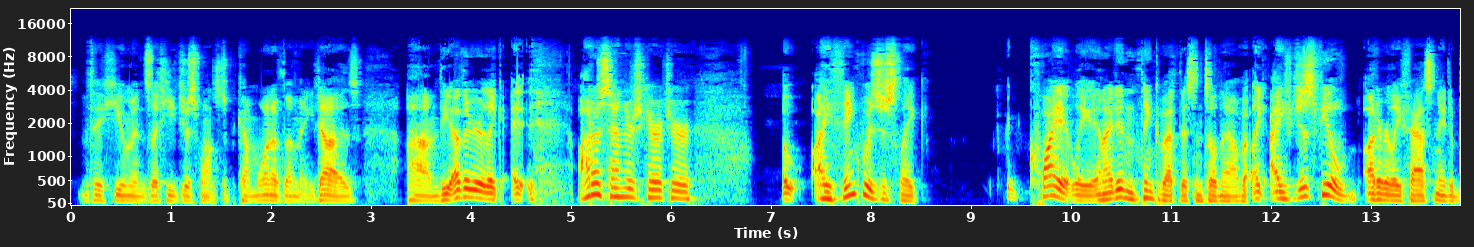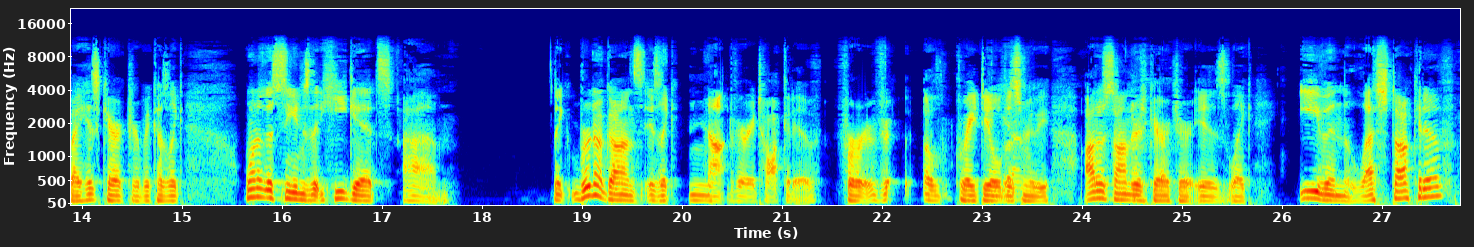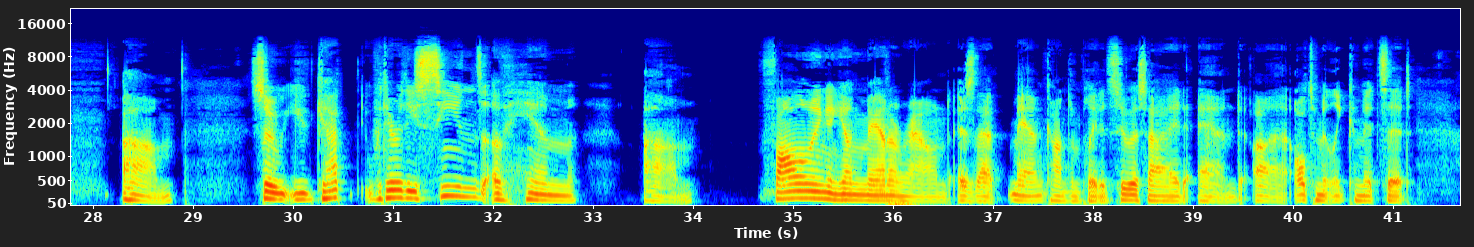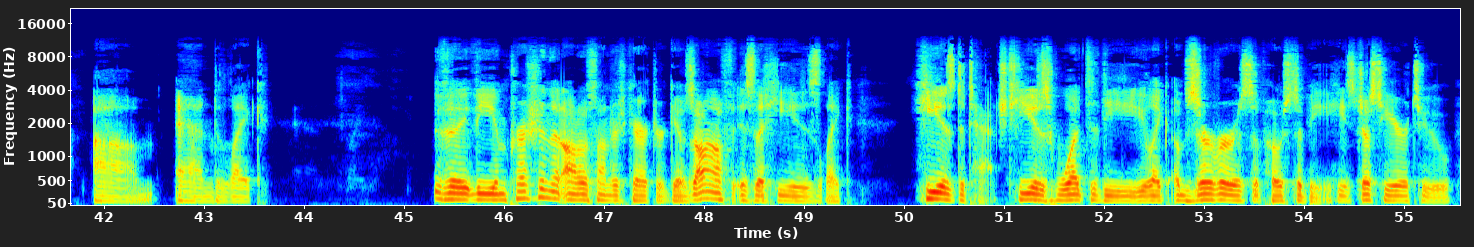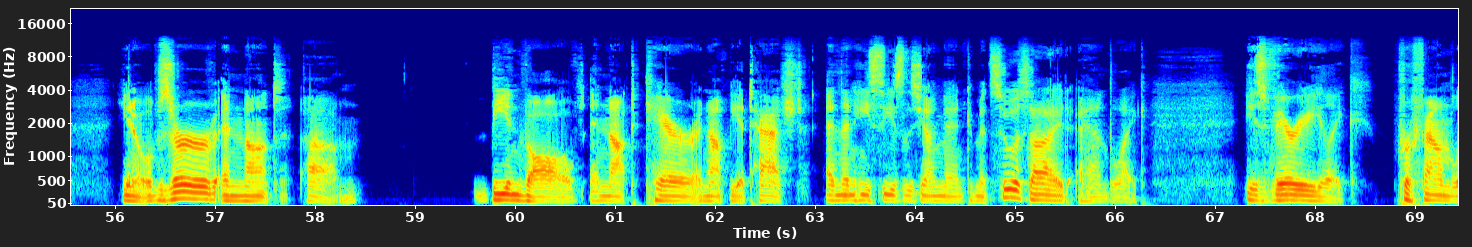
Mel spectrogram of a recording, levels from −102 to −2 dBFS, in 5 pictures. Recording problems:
garbled, watery; slightly
abrupt cut into speech; at the end

